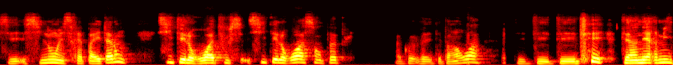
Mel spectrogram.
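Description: With a high pitch, ordinary pitch variation and a dark, mellow tone, a man speaks at a fairly slow pace with long, frequent pauses and big swings in loudness, in a dry, close sound with no echo against a quiet background. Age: 20s. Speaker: PhD researcher in blockchain, crypto association founder. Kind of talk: casual chat.

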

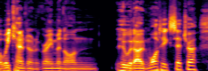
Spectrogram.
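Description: Talking at a very fast pace with an Australian accent, a man with a fairly low voice uses ordinary pitch variation on a very clean recording with a silent background. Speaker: stormwater engineer, company director. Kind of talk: casual interview.

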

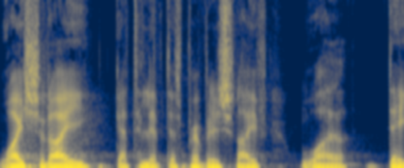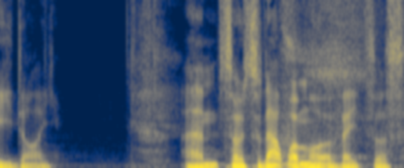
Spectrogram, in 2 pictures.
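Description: A man with a Dublin accent, dark, mellow tone and fairly quick pace, on a very clean recording with a silent background. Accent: Dublin Irish. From Ireland, Dublin. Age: 30s. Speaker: HIV activist. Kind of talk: casual chat. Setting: studio. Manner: animated.

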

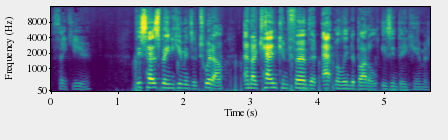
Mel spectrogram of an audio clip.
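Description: Fairly quick with ordinary pitch variation, a man with an Australian accent speaks at a fairly high pitch, his loudness swinging widely. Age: 40s. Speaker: podcast host. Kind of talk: casual chat.

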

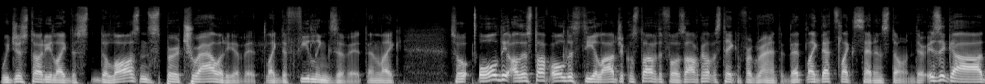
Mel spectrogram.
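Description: Speaking at a very fast pace, a man uses very wide pitch swings and vocal fry in a dry, close sound with no echo. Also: medium pitch for a man. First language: Yiddish. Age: 30s. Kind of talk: interview conversation.

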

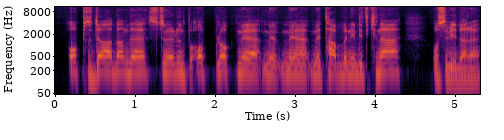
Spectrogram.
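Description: Recorded dry and close with no echo against a quiet background, a man speaks in a dark, mellow tone. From Sweden, Vallentuna north of Stockholm. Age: 20s. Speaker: police youth crime investigator and YouTuber. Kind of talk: casual podcast interview.

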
